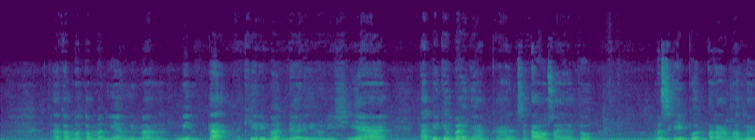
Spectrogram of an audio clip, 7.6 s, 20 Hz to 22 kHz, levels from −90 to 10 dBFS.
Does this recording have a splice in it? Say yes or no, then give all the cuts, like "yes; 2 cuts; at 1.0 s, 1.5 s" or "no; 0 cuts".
no; 0 cuts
